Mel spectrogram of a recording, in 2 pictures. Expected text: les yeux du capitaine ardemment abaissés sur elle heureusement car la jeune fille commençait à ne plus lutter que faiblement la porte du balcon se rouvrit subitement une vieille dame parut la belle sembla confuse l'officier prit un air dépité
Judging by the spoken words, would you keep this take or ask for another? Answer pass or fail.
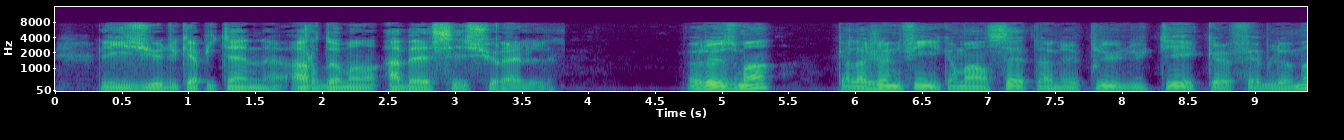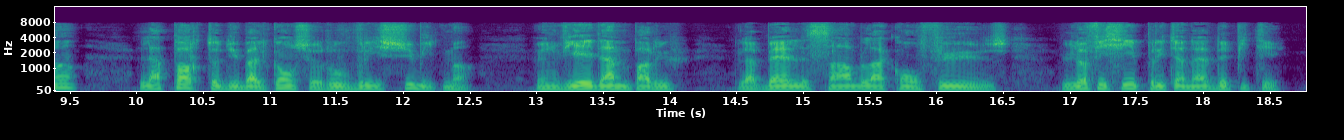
pass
